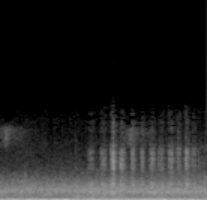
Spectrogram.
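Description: A coin scratching the latex coating off a scratch-off lottery ticket in quick, soft rasping strokes, uncovering a number.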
